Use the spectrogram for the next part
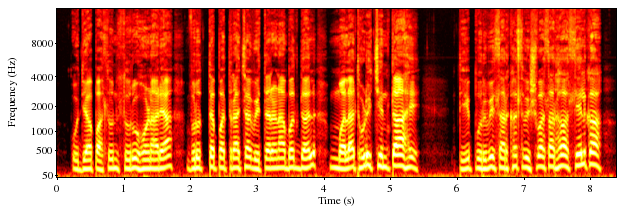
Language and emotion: Marathi, fearful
